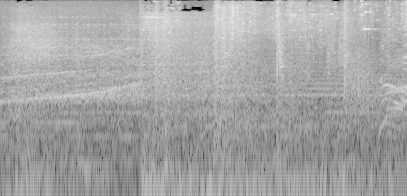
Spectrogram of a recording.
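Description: Glass shatters and scatters.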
